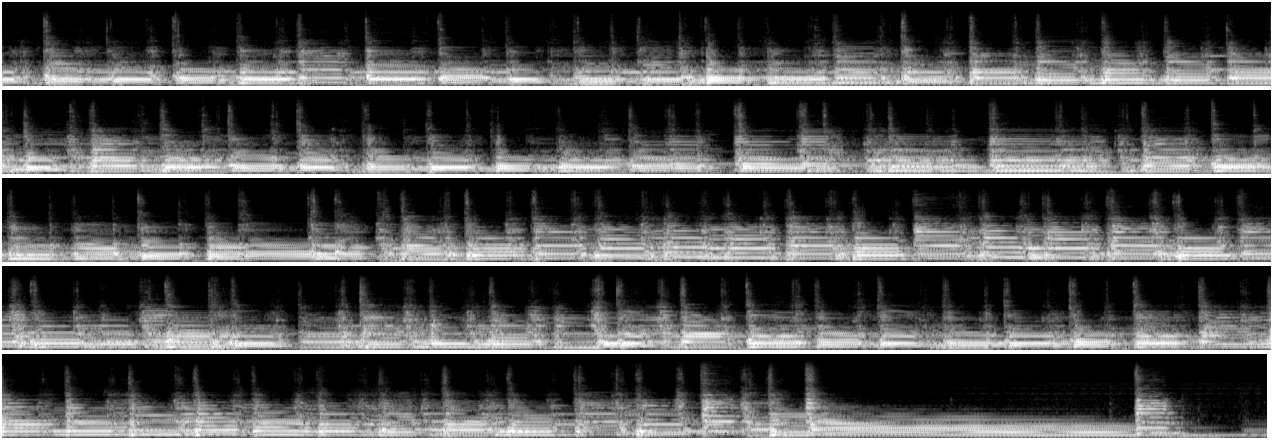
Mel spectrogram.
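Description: Guitar playing a blues backing in C: a steady rhythm of picked notes over a low bass figure that repeats about every two seconds, closing on a chord left ringing near the end.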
